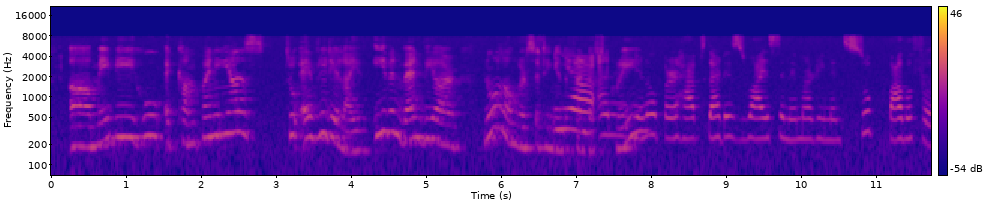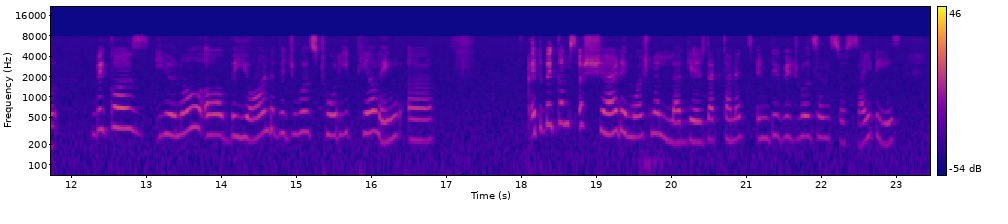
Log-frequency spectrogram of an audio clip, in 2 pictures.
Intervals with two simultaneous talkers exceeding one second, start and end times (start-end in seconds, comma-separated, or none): 6.7-8.0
